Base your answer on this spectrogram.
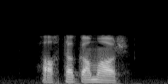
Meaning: triumphal arch
- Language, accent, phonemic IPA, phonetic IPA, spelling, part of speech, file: Armenian, Eastern Armenian, /hɑχtʰɑkɑˈmɑɾ/, [hɑχtʰɑkɑmɑ́ɾ], հաղթակամար, noun, Hy-հաղթակամար.ogg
